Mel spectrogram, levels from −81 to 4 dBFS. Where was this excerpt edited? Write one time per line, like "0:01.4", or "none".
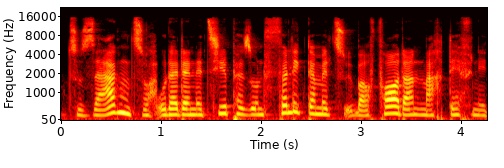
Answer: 0:00.9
